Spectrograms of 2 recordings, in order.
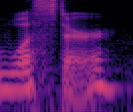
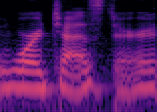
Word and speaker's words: Worcester: I know that that that's a um but in seriously in Massachusetts we pronounce it Worcester. And some other places I think pronounce it Warchester.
